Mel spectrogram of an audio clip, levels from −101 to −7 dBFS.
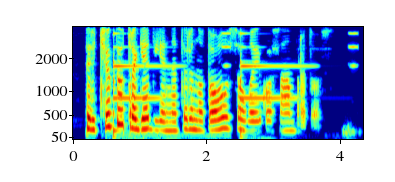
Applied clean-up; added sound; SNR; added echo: classical method Wiener filter.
